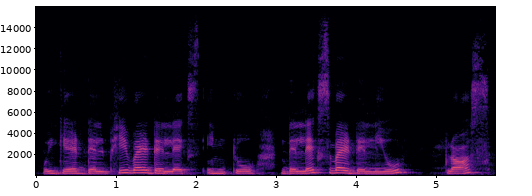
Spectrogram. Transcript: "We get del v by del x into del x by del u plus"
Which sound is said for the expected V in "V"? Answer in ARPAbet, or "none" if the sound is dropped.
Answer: P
